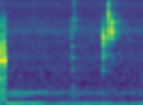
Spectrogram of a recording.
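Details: Toilet tank: faint, irregular drip ticks less than a second apart in a quiet tank, caused by water dripping at the fill valve. Lifting the float stops it, and replacing the float mechanism also works.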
